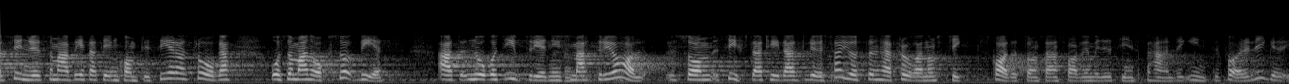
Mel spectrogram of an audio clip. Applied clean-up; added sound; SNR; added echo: none; none; none; none.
